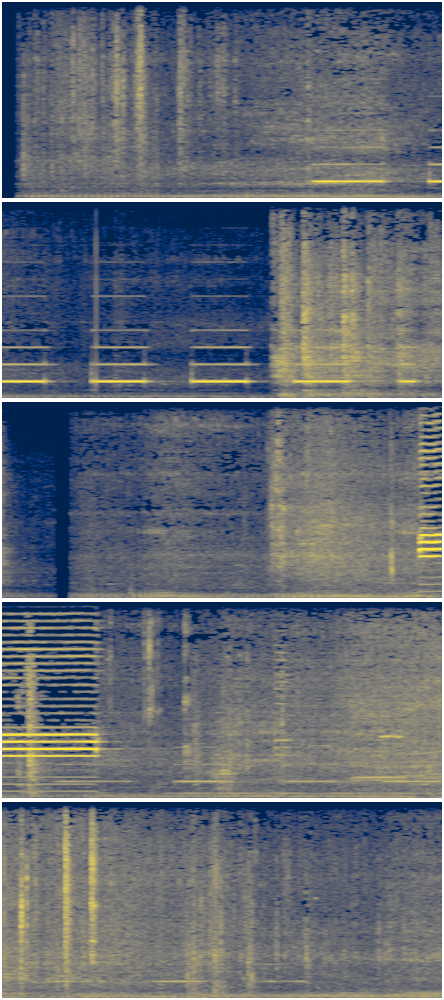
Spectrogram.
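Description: Steady rumble of a moving train or heavy vehicle. Early on, about five short beeps on one high tone sound in a row; after a sudden break, a loud horn sounds for about a second, partway through.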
